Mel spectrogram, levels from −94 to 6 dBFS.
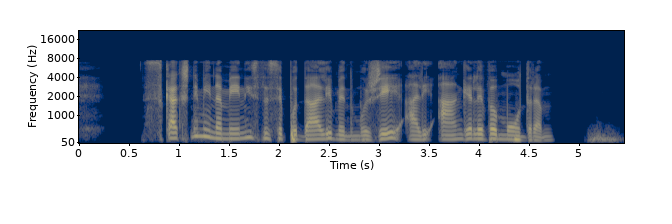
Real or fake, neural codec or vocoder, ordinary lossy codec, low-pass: real; none; none; 7.2 kHz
